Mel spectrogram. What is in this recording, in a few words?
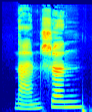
chinese pronunciation an ang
